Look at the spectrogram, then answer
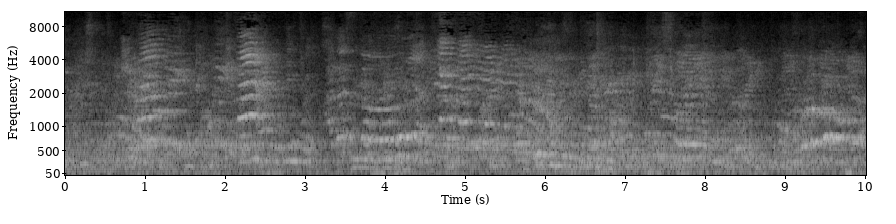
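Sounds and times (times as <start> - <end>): children calling out and chattering: 0.0 - 10.0.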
